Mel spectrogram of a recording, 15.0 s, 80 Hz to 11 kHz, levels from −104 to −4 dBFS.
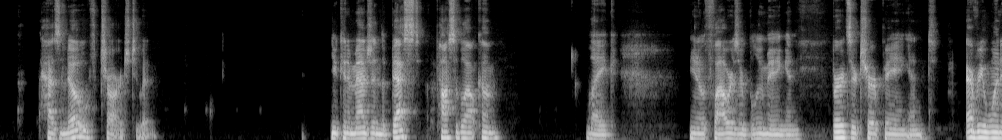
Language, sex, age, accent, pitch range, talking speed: English, male, 20-39, American, 110-135 Hz, 95 wpm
